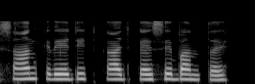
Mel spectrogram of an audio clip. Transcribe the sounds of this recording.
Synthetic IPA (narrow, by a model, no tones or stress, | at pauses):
sankɾeɖiʈkad͡ʒkəɪsebənt̪əj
